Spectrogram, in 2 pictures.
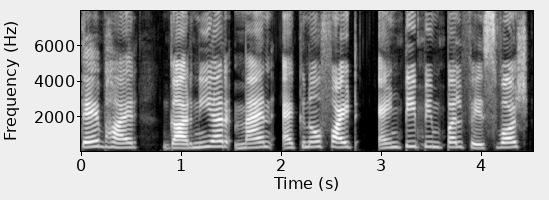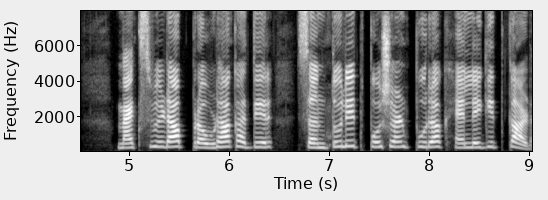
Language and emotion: Goan Konkani, neutral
